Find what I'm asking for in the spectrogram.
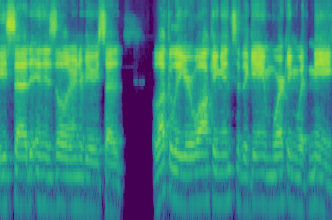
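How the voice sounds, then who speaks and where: Fairly low-pitched man speaking fairly quickly in a flat monotone. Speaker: podcast co-host. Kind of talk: casual chat. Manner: opinionated, rambling.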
